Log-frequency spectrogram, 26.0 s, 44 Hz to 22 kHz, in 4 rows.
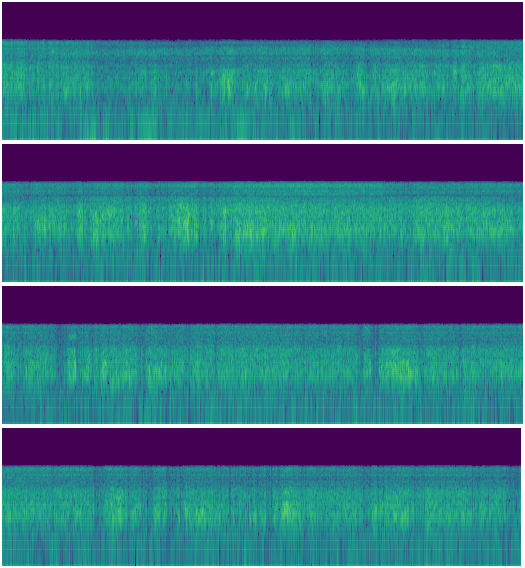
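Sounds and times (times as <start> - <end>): speaker hiss with crackles: 0.0 - 26.0.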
